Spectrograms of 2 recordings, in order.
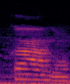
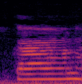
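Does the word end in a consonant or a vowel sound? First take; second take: vowel; consonant. First: The word ends with an added final vowel. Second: The word ends on the bare consonant. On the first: The speaker calls it wrong. "হসন্ত যদি না দেই তাহলে উচ্চারণ হবে" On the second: The speaker calls it right. "এরকম তো হবে না, হবে"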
